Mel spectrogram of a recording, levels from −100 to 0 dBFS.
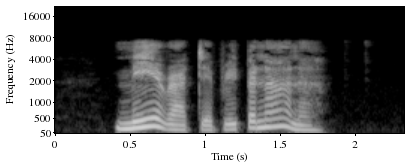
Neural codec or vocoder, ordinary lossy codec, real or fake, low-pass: none; Opus, 64 kbps; real; 7.2 kHz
